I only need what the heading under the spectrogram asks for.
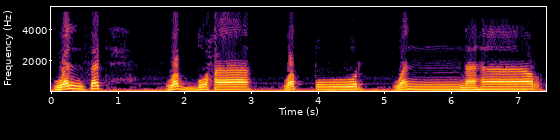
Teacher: نجد بأن همزة الوصل سقطت لأنها قد سبقت بحرف فصارت في درج الكلام. والفتح، والضحى، والطور، والنهار.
